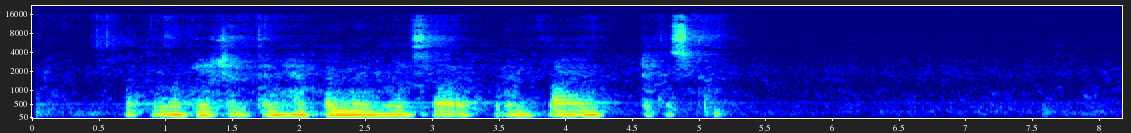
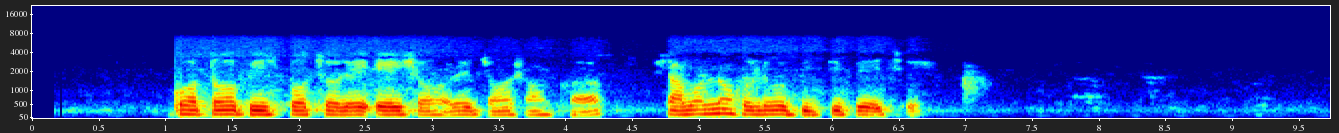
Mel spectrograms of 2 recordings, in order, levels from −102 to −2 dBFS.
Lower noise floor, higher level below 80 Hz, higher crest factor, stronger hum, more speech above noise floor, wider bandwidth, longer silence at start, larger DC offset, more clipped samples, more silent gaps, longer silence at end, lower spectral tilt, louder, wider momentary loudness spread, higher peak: first, -81 dBFS vs -70 dBFS; second, -80 dBFS vs -54 dBFS; about the same, 16 dB vs 16 dB; neither; second, 44 dB vs 55 dB; first, 15.5 kHz vs 3.8 kHz; second, 0.7 s vs 1.05 s; neither; neither; neither; about the same, 3 s vs 3.1 s; second, -7.5 dB/octave vs -12 dB/octave; second, -38 LUFS vs -16 LUFS; first, 18 LU vs 14 LU; second, -24 dBFS vs -2 dBFS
